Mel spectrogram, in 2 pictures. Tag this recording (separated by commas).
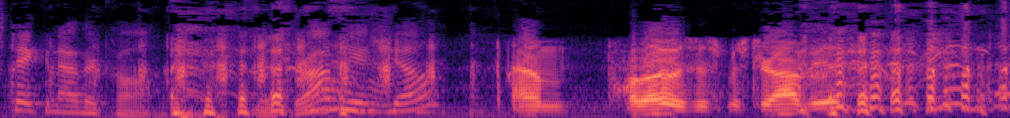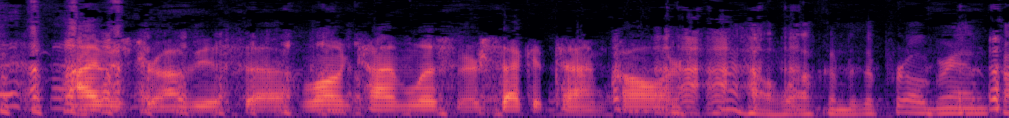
Speech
